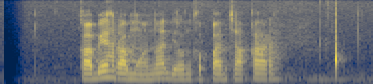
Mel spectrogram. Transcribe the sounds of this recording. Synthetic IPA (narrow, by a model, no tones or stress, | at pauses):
kabɛhramonadiləŋkəpant͡ʃakar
